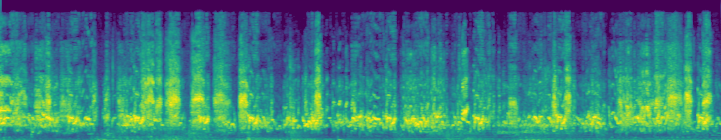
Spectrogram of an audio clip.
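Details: Yellow male budgerigars in an aviary colony, chattering nonstop with a dense mesh of warbled chirps, squeaks and clicky notes that overlap into a continuous high-pitched din.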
